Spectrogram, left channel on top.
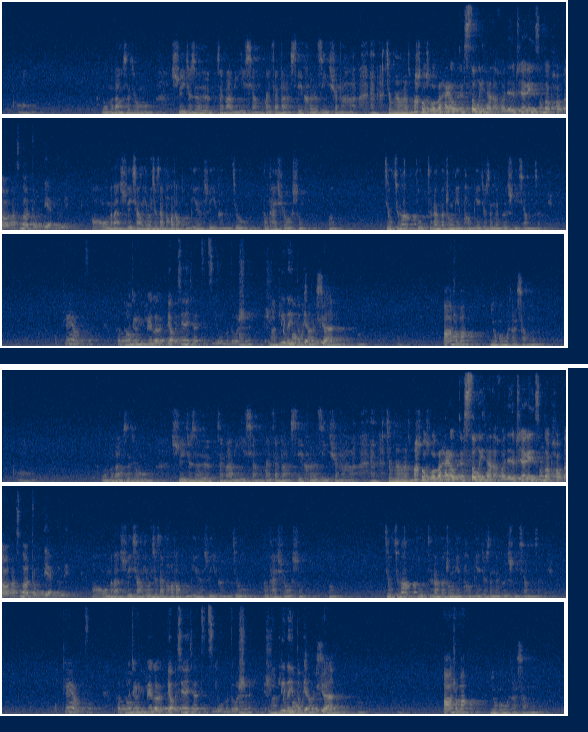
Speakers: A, on the left; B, on the right.
A: 哦，我们当时就水就是在那里一箱摆在那，谁渴了自己去拿，<laughs> 就没有那种送水的情况。
B: <laughs> 我们还有就送一下的环节，就直接给你送到跑道上，
A: 嗯，
B: 送到终点那里。
A: 哦，我们那水箱因为就在跑道旁边，所以可能就不太需要送。嗯，就就就就那个终点旁边就是那个水箱子。
B: 啊，这样子，可能就是为了表现一下自己，
A: 啊，对，
B: 我们都是，
A: 嗯，
B: 其实离得也都也不远
A: 那你有报过啥项目吗嗯嗯，
B: 啊，什么？
A: 你有报过啥项目吗？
